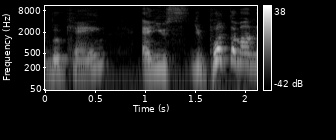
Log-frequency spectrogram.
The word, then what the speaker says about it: Liu Kang: just want to make sure I'm getting the pronunciation. Yeah, Liu Kang, and you put them on the side to be ignored the entire time, and you focus on all the other characters.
